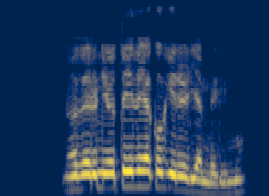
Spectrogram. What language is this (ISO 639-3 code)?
kik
